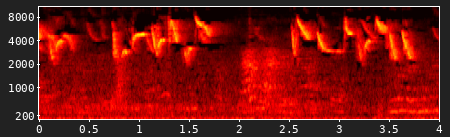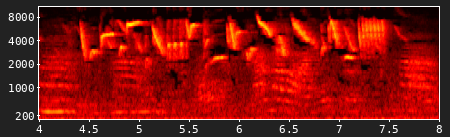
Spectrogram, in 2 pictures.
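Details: Pet canary sings clusters of sharp high chirps and trilled notes in short bursts separated by soft gaps, with a steady faint hum underneath.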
